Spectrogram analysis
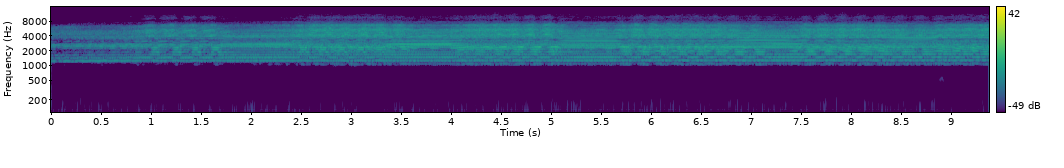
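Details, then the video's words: Cicadas known locally as Jhyaukiri, Shivapuri National Park, Tarkeshwor, cellphone recording; buzzing song swells in loudness over the first three seconds, then holds as a shrill pulsing whine with quick regular throbs. "Sound of Cicadas (Jhyaukiri)"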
